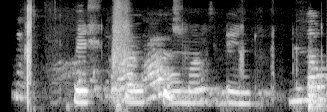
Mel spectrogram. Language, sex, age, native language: Icelandic, male, 8, Icelandic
